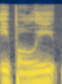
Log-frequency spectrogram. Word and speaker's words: Hyppolite: It's pronounced Hyppolite, but all right. We'll take it. – All right, word. – The H is silent.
